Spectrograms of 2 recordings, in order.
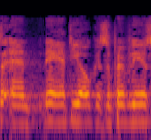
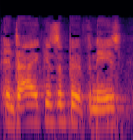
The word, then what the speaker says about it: Antiochus Epiphanes: And we'll see this later on at some point in time, this Antiochus Epiphanes or Antiochus Epiphanes. Like I said, you hear it pronounced either way.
